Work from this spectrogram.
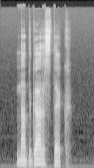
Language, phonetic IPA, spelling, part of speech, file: Polish, [nadˈɡarstɛk], nadgarstek, noun, Pl-nadgarstek.ogg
